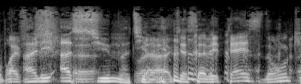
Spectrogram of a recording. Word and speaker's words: Cassavetes: Normalement, je crois qu'on prononce Cassavetes à cause de ses origines grecques, mais on me reproche parfois de dire Cassavetes parce que ça fait snob.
